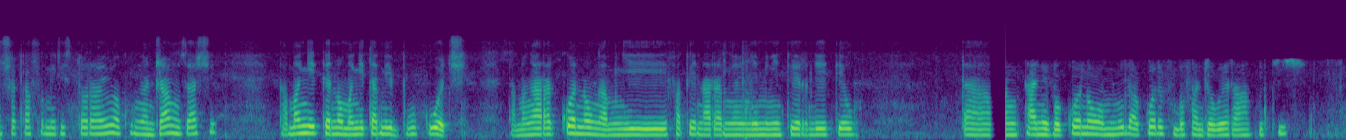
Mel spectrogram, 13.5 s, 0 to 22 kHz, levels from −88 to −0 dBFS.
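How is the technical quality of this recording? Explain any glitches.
Two glitches near the end of this phone-call speech, and they come back to back. Before that, the audio carries the light coding character of HD Voice, which fits AMR-WB at around 12.65 kbit/s.

The handover gap runs from 9.90 to 10.06 s. The phone moved the call between networks, and for those 160 ms no speech frames came through. The voice fades out within a few tens of milliseconds, then there's dead silence until the new link picks up, and that bit of talk is simply gone.

Fallback to narrowband starts right at 10.06 s and lasts to the end. After the handover the call dropped from wideband to the older narrowband codec, probably a mode like AMR-NB 7.4 kbit/s. Nothing above 4 kHz survives, so the voice turns duller and rougher for the last few seconds.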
